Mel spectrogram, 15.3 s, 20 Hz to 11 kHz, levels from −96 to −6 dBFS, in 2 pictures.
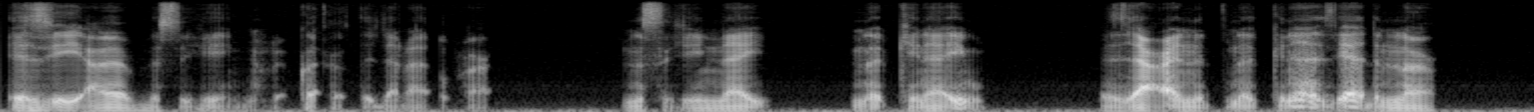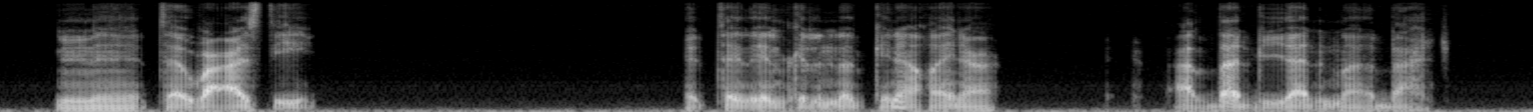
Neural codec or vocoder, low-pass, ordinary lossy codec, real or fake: autoencoder, 22.05 kHz, a latent of 192 numbers a frame, VITS, trained on many speakers; 9.9 kHz; Opus, 64 kbps; fake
